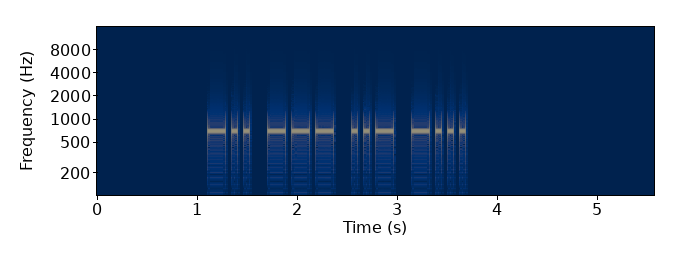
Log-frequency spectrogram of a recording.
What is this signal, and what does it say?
Morse code, heard as a keyed tone, about 20 wpm, 700 Hz. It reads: DOUB
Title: Build A Word - 2 Letters At A Time - 6-Letter Words - 20wpm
